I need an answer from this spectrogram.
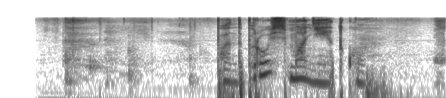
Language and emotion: Russian, neutral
